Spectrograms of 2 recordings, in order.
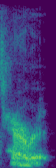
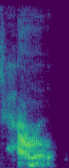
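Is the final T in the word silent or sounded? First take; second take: sounded; silent. First: The final T is sounded. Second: The final T is silent. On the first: The speaker calls it wrong. "it's not tarot" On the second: The speaker calls it right. "The T is silent because it's French"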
